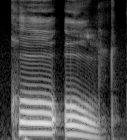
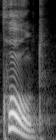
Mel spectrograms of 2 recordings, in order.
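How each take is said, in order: First: The word is said slowly, drawn into parts. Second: The word is said quickly as one part. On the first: The speaker calls it wrong. "We cannot say cold" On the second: The speaker calls it right. "We just say cold"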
